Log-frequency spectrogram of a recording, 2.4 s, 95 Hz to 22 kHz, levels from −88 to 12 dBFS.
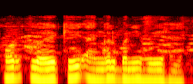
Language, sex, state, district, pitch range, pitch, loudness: Hindi, male, Uttar Pradesh, Saharanpur, 125-145 Hz, 135 Hz, -15 LUFS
